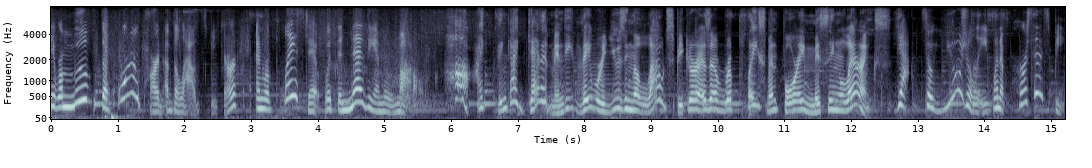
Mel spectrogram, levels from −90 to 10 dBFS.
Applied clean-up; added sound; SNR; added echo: neural separator model SepFormer DNS4.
